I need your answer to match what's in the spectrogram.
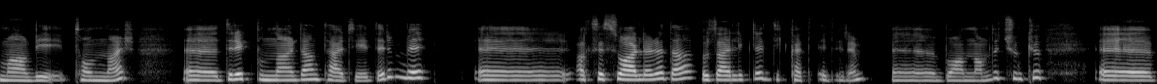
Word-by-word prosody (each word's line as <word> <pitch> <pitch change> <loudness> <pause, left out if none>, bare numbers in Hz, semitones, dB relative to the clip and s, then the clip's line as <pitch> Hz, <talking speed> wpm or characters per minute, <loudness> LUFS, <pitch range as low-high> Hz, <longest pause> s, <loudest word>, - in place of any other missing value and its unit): mavi 185 0 0
tonlar, 190 +7 -1 0.5
eee, 195 -2 +2
direkt 245 +1 +4
bunlardan 205 +2 +2
tercih 180 -5 -3
ederim 300 - -1
ve, 295 0 +5 0.5
eee, 200 +1 -2
aksesuarlara 230 +2 +4
da 280 +6 +1
özellikle 215 +3 0
dikkat 210 -4 -6
ederim, 205 +3 -6 0.2
eee, 180 -1 -4
bu 185 - -2
anlamda. 180 +8 -4
Çünkü, 280 +2 -4 0.6
eee 195 -2 +3
205 Hz, 100 wpm, -24 LUFS, 190-235 Hz, 0.6 s, ve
